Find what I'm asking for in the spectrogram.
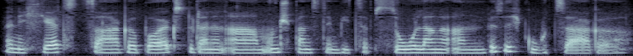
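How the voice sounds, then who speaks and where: A woman guiding a relaxation exercise in a soft, partly breathy voice, with a soothing, hypnotist-like delivery. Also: lowish voice, steady tone, slow. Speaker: relaxation course instructor. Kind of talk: guided relaxation, scripted instruction.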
